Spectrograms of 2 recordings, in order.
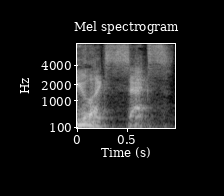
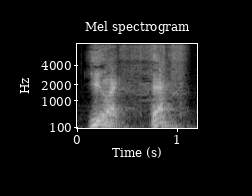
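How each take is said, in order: First: The s sounds are spoken clearly, without a lisp. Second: The s sounds are spoken with a lisp. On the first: The speaker calls it right. "that sounds a little bit more like it" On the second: The speaker calls it wrong. "I thought he had a lisp"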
